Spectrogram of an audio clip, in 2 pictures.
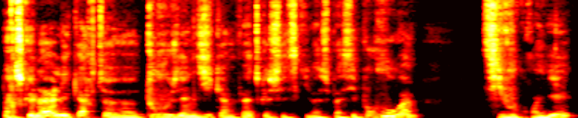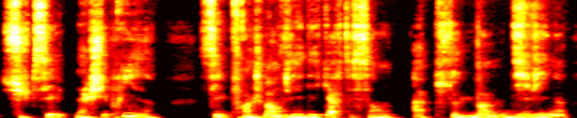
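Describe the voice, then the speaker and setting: A woman speaks unhurriedly, her voice low-pitched and mellow. Her casual tarot and oracle reading, delivered in a non-Parisian regional French accent, addresses viewers head-on and is sprinkled with hesitations like "euh" and "hein."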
